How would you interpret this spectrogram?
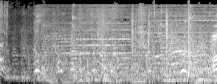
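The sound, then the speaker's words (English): Rapid, heavy footfalls of tigers running down from rocks toward a human encampment, a dense, continuous patter of thuds over about three seconds, with some scattered vocal-like sounds mixed in. “The tigers start to run.”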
